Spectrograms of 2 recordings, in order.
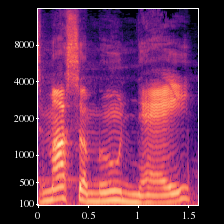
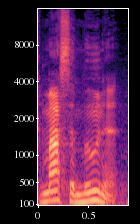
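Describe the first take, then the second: First: The word ends with a strong, drawn-out nay. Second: The word ends with a lighter, shorter neh sound. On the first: "like with a really pronounced nay at the end" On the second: "but not with as much of an a sound as I put at the end"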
